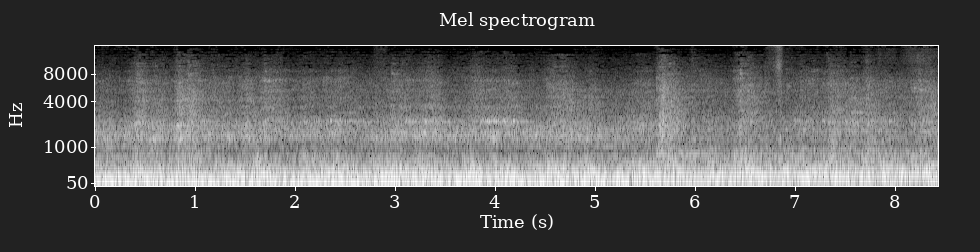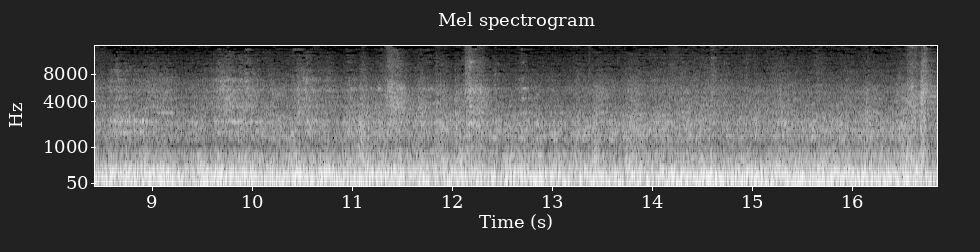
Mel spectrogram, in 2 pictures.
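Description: The Zikriya Express, hauled by GE locomotive 6004, rolls along with a loud, steady rumble and continuous rhythmic wheel clatter, heard up close from on board, with no voices.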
